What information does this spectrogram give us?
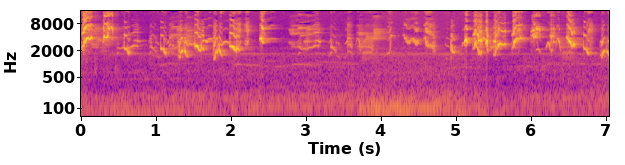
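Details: White-rumped shama song used as a lure for a young bird: a restless mix of whistles, sharp chips and buzzy trills, loudest at the start and end, with a quieter spell in the middle.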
